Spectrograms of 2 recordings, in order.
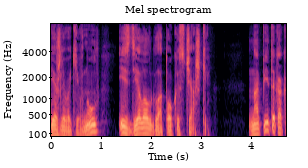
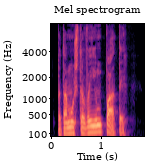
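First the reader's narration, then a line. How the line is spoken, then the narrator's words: Snort. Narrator (Russian): хмыкнул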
